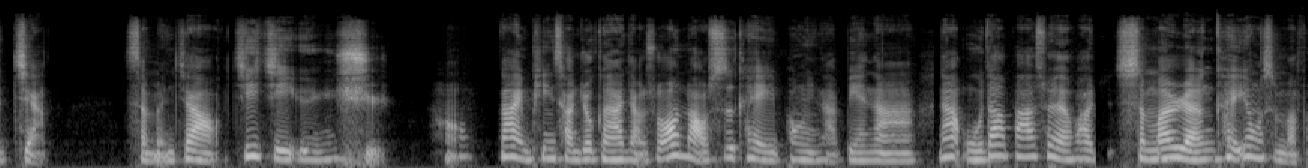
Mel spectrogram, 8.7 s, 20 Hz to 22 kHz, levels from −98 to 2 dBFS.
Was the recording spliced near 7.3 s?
yes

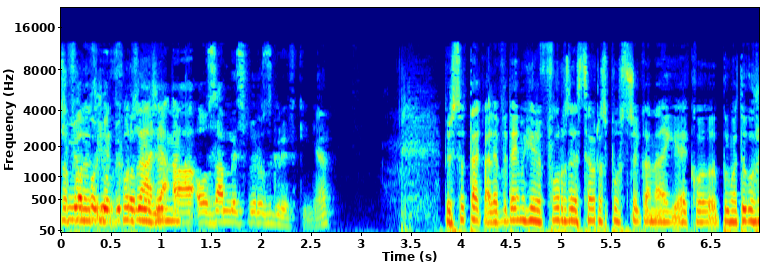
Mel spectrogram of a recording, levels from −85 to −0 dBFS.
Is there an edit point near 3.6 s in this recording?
no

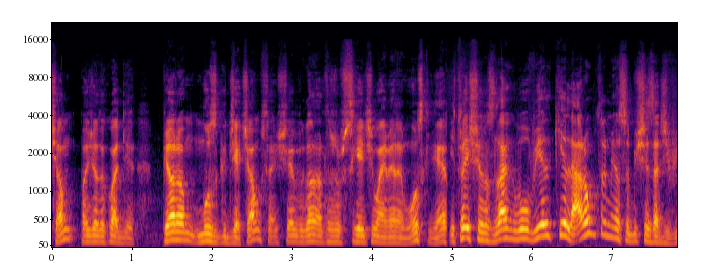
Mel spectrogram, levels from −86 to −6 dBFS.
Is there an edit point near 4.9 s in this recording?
yes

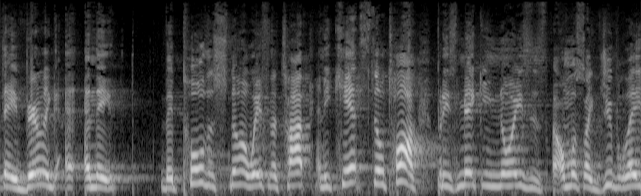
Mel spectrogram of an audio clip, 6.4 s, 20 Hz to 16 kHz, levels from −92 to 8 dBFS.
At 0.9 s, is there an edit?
no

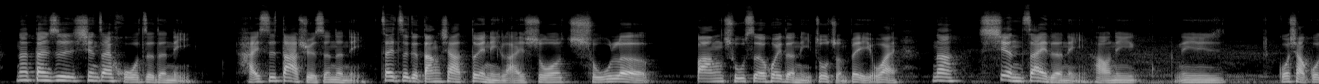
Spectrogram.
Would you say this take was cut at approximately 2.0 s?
no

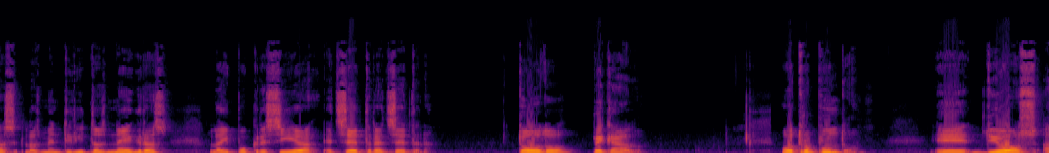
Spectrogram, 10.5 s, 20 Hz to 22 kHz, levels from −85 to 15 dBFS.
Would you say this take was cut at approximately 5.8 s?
yes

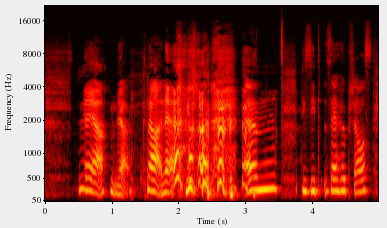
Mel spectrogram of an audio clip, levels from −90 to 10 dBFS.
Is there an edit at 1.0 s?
no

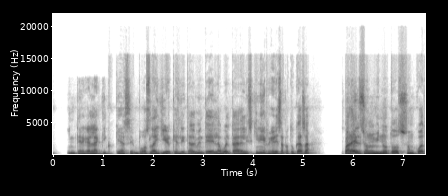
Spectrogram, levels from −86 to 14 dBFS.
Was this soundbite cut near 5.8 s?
yes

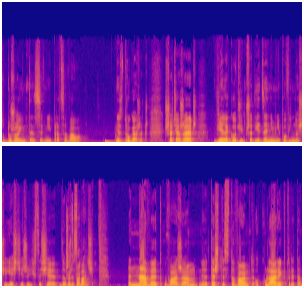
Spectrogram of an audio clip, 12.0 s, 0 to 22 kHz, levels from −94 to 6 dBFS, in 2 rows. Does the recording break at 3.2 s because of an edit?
no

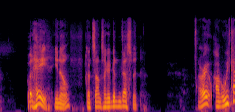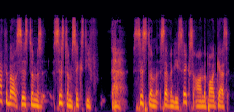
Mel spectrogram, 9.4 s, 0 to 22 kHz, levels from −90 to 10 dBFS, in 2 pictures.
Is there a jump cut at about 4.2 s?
yes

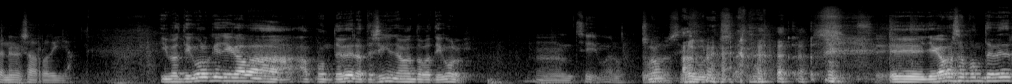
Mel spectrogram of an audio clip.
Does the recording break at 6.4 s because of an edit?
yes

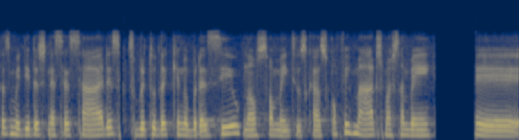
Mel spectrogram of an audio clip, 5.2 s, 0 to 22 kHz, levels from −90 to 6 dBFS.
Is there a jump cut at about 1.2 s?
yes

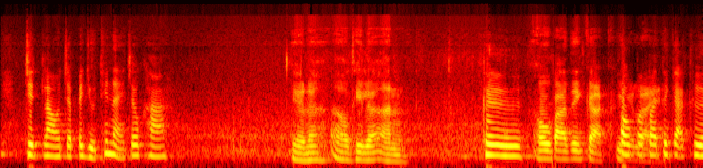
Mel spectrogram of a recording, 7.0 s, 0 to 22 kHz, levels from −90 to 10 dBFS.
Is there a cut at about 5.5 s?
yes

